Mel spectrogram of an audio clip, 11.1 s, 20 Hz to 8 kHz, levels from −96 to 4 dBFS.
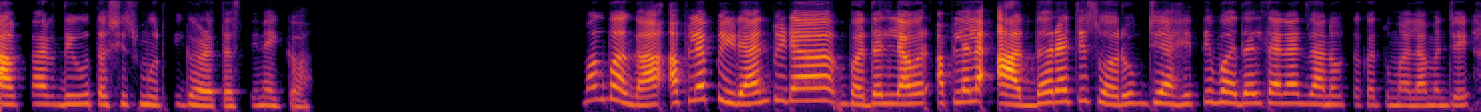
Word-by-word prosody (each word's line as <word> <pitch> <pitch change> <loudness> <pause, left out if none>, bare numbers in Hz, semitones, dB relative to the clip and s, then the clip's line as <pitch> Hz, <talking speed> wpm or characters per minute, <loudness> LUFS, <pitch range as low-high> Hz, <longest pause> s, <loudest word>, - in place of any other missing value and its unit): आकार 235 0 +3
देऊ 235 +1 -6
तशीच 230 0 -8
मूर्ती 225 0 -10
घडत 195 -3 -4
असते, 190 +2 -11
नाही 205 -1 -8
का? 175 -4 -12 2.1
मग 350 +2 -5
बघा, 255 -12 +2 0.2
आपल्या 330 +6 +4
पिढ्यानपिढ्या 325 +3 +2
बदलल्यावर 250 +2 0
आपल्याला 300 +3 +1 0.2
आदराचे 280 +8 +5
स्वरूप 255 -3 -5
जे 275 - -2
आहे 240 -1 -4
ते 295 - -10
बदलताना 260 -1 -2
जाणवतं 230 -2 -7
का 220 - -13
तुम्हाला? 205 -2 -9
म्हणजे 205 +1 -10
245 Hz, 130 wpm, -22 LUFS, 220-280 Hz, 2.1 s, आदराचे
